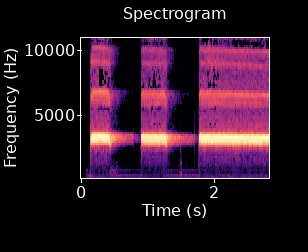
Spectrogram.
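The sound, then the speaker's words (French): A referee's whistle sounds the final whistle marking the end of the programme: three loud, shrill blasts, two short ones that trail off, then a long sustained final blast. No voices accompany it. “C'est l'heure du coup de sifflet final, effectivement.”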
